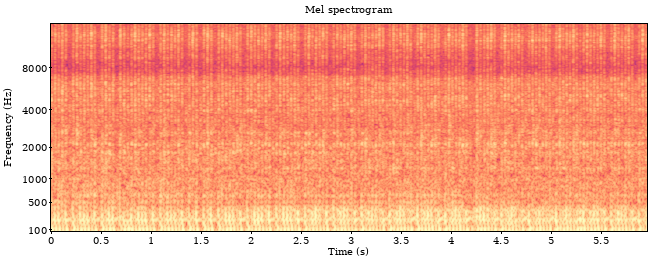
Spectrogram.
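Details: 1949 Ford 8N flathead tractor, auction buy, first start with unknown carburetor settings (carb possibly rebuilt), timing and plug gap unchecked: steady mid-pitched idle with loose, slightly uneven clatter, no stalling; runs acceptably, possible exhaust leak at known leaking flange.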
